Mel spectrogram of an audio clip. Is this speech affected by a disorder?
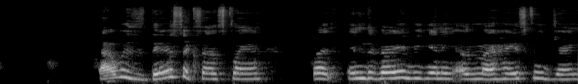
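Yes: cerebral palsy; uses wheelchair.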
